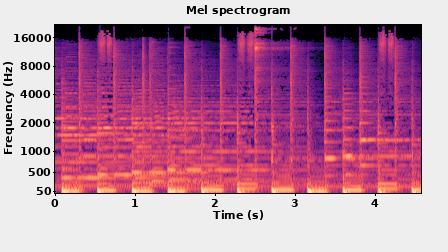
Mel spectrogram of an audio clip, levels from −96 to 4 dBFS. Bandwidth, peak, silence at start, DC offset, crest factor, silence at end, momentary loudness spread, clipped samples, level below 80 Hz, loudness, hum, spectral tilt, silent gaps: over 20 kHz; 0 dBFS; 0 s; under 0.1%; 12 dB; 0 s; 3 LU; under 0.1%; -14 dBFS; -15 LUFS; none; -5 dB/octave; none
